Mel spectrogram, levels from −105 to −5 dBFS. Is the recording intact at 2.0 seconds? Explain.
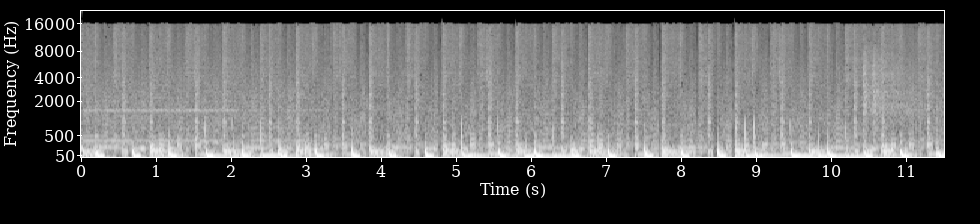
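No. At 2.0 seconds, as across the whole clip, low bit depth without dither is present. The grainy distortion that shifts with the sound, with quiet passages sputtering or dropping out, points to likely rounding to about 4 bits, leaving error only about 15 dB below the signal.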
